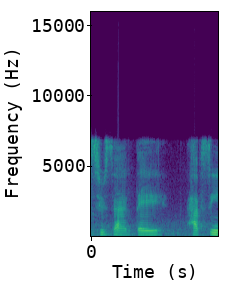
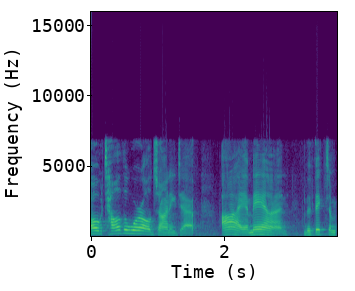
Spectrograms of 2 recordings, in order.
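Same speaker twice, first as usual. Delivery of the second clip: ordinary talk, nothing marked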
